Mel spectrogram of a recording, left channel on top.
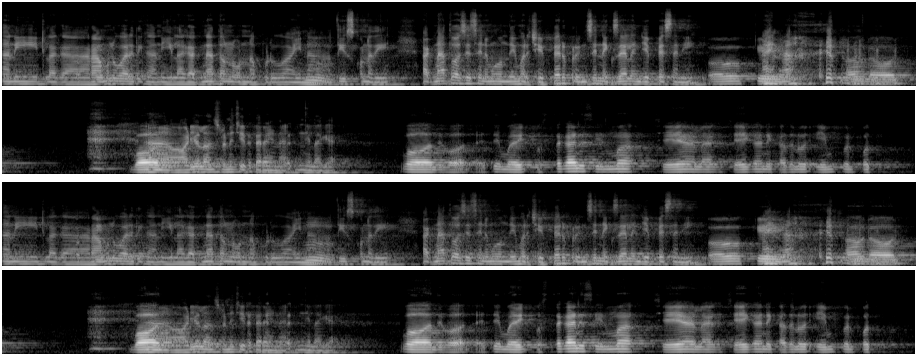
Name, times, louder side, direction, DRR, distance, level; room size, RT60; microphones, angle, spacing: voice 1, 0.0-7.0 7.6-9.0 10.0-12.5, left 2 dB, 40° left, 8 dB, 2.1 m, -27 dB
voice 2, 3.0-3.3 7.1-7.9 8.4-9.0 10.4-10.8 13.1-14.4 14.7-15.5 15.7-17.8, right 1 dB, 25° right, 11 dB, 0.9 m, -21 dB
27.0 x 22.0 x 10.0 m, 1.3 s
head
